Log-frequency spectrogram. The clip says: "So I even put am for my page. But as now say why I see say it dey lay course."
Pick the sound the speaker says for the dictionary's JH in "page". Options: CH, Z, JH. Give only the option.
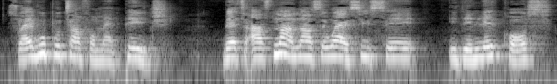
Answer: JH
